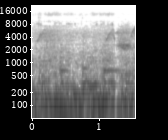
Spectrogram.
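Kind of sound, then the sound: bird, birds chirping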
